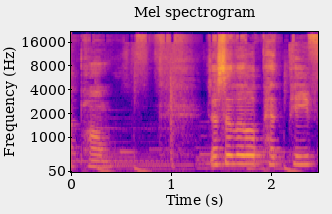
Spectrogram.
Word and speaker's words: Bom: gmat tiger but it's it's not an explosive it's not a bomb it's a palm just a little pet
